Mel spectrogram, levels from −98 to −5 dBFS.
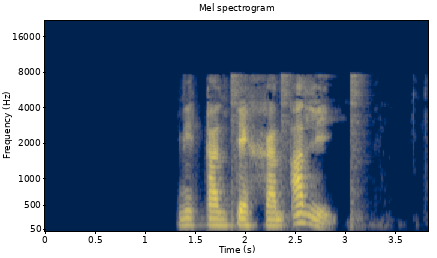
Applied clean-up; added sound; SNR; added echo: none; Hi-hat; 17 dB; none.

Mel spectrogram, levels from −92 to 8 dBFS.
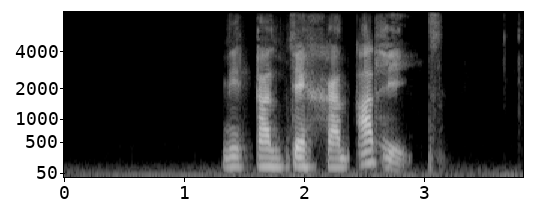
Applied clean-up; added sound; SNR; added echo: neural diffusion model UNIVERSE++.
